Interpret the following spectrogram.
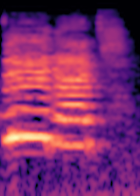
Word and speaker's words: Phoenix: You spell it with a P-H, but you say it Phoenix.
